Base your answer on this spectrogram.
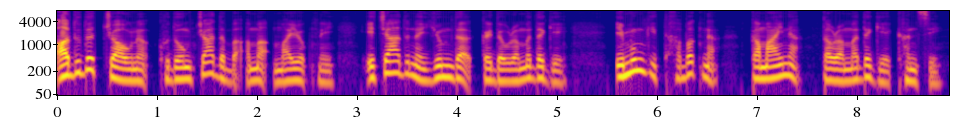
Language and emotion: Manipuri, neutral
